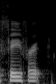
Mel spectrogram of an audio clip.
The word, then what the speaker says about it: favorite: It's her favorite. And did you notice how I said "favorite" with two syllables?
